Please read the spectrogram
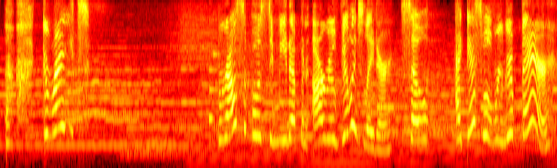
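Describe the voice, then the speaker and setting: A woman voicing a modest, friendly young female forest ranger with soft nervous laughs in a game dub. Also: very high-pitched, sing-song, moderate pace. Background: game music.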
